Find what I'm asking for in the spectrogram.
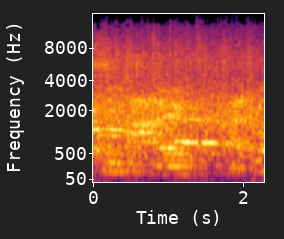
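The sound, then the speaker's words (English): The home crowd at a Boyertown Lady Bears girls' basketball game cheers and applauds, a dense steady wash of clapping with crowd voices mixed in. “So for Boyertown, the Lady Bears, 25-5. Big Boyertown crowd here today.”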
